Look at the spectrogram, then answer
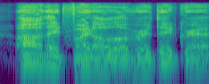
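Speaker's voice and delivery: put-on rough, scratchy, creaky coach-style voice. Retelling a conversation, give the answer you got from him as a Doc Rivers impersonation. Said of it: "That's my Doc Rivers impersonation".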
